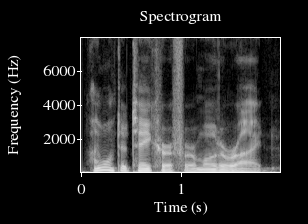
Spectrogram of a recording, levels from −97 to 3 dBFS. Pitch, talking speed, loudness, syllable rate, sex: 100 Hz, 270 wpm, -16 LUFS, 6.1 syllables/s, male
